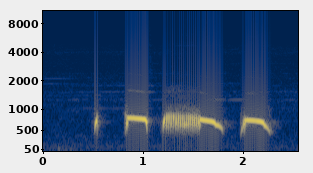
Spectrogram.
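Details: Decoy spotted dove giving its thúc bổi and gáy gọi calling coos: a brief low note, then a level coo, a long purring rolled note sliding downward, and a final falling coo, all mellow and low, with no other sounds.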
